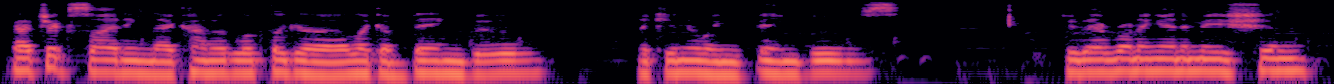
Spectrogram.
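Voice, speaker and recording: A man's voice: mid-range voice, flat delivery, moderate pace, lo-fi sound, faint music behind. A man in his twenties streaming a video game, talking casually with blunt, rambling commentary and casual swearing. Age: 20s.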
